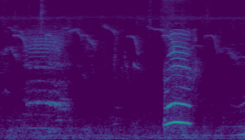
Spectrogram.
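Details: Faint, distant goat bleat followed by a brief, louder, clear bleat, over a hissing background with soft chirping.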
